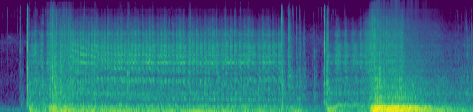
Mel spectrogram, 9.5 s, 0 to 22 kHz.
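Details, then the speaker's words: 1986 Chevy Camaro, 350 small block with big cam, first start on a newly fitted remanufactured unit, needs priming: catches and runs roughly a few seconds, then dies; second crank revs briefly and fades; starts then stalls, carburetor adjustment suspected. "Suddenly the carburetor needs to be adjusted, I think, because watch, I'll try to crank it up. You'll crank up and then it will just stall out."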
